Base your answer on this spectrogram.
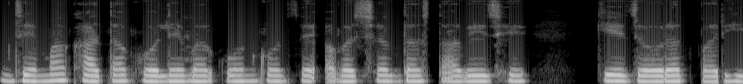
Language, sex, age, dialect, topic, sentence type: Chhattisgarhi, female, 18-24, Central, banking, question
